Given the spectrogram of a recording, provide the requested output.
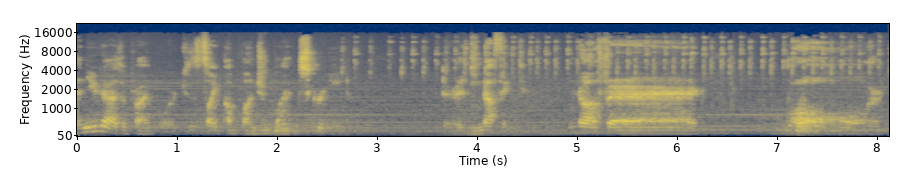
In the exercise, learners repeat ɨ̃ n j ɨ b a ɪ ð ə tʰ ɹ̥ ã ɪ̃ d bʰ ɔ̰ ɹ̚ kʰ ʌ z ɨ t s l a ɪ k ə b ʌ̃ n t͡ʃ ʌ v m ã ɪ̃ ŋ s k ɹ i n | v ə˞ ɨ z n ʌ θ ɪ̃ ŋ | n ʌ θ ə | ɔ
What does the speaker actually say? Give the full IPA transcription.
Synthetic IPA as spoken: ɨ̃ n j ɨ ɡ a ɪ z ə pʰ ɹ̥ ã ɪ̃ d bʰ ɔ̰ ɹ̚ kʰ ʌ z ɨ t s l a ɪ k ə b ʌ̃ n t͡ʃ ʌ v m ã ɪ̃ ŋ s k ɹ ĩ n | ð ə˞ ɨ z n ʌ θ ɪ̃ ŋ | n ʌ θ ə | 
